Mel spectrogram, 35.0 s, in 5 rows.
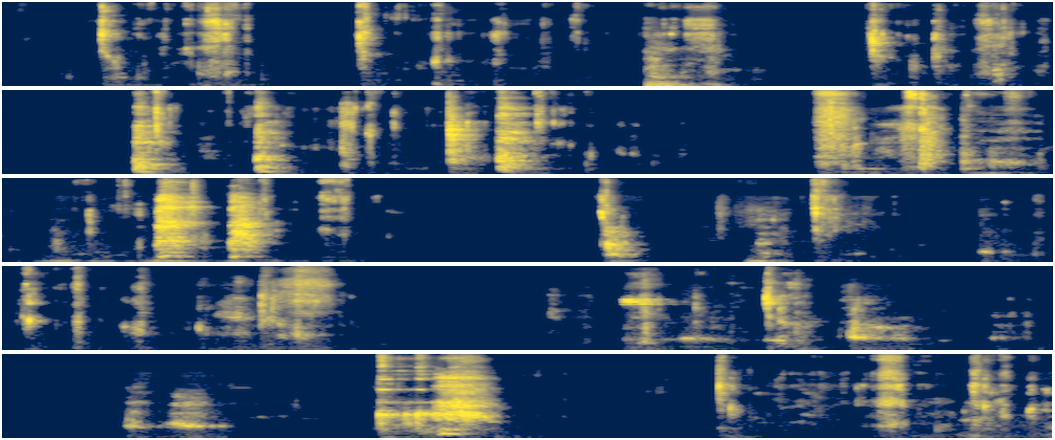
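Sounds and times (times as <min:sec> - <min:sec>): wet mouth chewing sounds: 0:00.6 - 0:01.8, 0:20.6 - 0:23.4, 0:32.4 - 0:35.0.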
